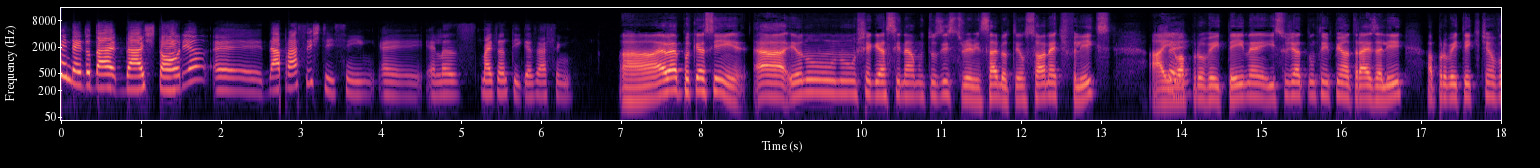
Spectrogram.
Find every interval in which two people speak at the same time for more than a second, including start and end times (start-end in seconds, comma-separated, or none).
none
